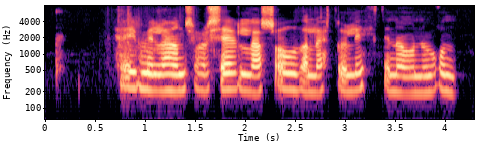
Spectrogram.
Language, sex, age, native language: Icelandic, male, 12, Icelandic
